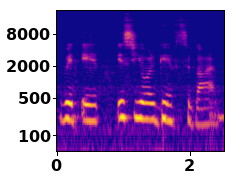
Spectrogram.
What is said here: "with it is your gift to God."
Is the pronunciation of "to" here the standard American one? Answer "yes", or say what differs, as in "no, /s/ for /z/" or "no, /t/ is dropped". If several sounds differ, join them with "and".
no, /s/ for /t/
